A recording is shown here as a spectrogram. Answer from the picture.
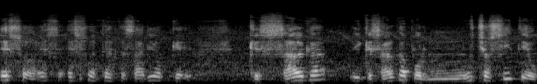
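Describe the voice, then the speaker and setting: With noticeable background noise behind him, a man's intonation moves in a lively way. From Extremadura, Spain. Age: 70s. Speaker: speaker on ecology and collapse. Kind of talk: public talk.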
